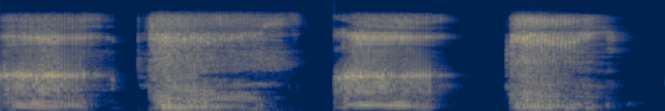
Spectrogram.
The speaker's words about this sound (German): …! … schnarchte.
